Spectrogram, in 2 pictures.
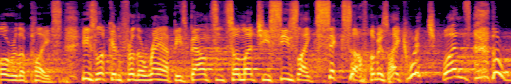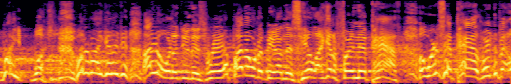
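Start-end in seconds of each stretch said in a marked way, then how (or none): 4.1-10.2 high-pitched frantic babble; mock panic. Bouncing rider hunting for the ramp, high panicked yelling. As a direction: fret aloud in comic terror. [name] acted panicking on bike.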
